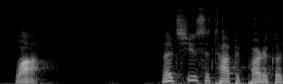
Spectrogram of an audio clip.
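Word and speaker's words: は: topic into the conversation it is written as ha but is pronounced wa let's use the topic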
